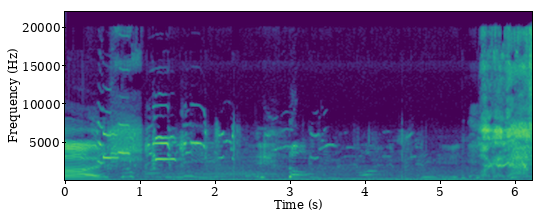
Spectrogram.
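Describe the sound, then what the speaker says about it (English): Many birds call at once outdoors, a busy tangle of chirps, whistles and rising trills up close, with people talking excitedly over the flock. "Birds, birds, and more birds."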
